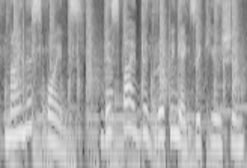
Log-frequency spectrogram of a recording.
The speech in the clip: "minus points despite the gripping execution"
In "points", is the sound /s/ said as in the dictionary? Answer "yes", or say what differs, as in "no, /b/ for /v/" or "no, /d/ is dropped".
yes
